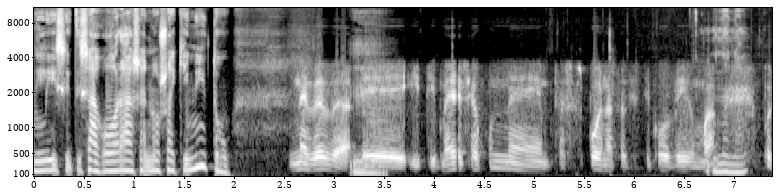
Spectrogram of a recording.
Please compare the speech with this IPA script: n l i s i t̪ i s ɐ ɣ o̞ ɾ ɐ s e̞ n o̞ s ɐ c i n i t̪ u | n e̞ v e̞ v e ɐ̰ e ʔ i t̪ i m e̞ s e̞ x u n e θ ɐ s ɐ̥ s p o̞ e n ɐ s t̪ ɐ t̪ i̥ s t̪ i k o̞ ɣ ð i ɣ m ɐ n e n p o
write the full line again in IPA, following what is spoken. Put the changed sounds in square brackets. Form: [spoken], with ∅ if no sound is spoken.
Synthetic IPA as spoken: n l i s i t̪ i s ɐ ɣ o̞ ɾ ɐ s e̞ n o̞ s ɐ c i n i t̪ u | n e̞ v e̞ v e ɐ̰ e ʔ i t̪ i m e̞ s e̞ x u n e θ ɐ s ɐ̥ s p o̞ e n ɐ s t̪ ɐ t̪ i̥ s t̪ i k o̞ [∅] ð i ɣ m ɐ n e n p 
